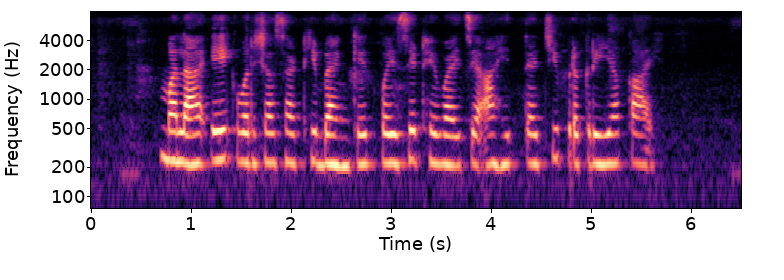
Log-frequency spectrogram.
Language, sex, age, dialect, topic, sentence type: Marathi, female, 18-24, Standard Marathi, banking, question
